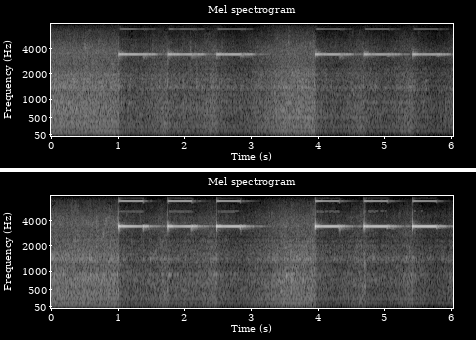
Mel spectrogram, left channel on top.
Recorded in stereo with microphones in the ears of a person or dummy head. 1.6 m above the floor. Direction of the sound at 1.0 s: 75° right (ahead or behind).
